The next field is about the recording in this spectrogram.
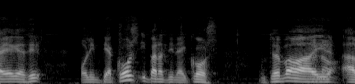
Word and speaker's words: Panathinaikos: Pero se dice Panathinaikos, os lo digo en serio.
